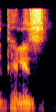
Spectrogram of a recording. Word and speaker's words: Thales: और सबसे पहले दो फिलोसफर्स जिन्होंने फिलोसफी स्टार्ट की, थेल्स थेलिस प्रोनाउंस किया जाता है उनको, तो इनके बारे में भी आज हम पढ़ेंगे।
